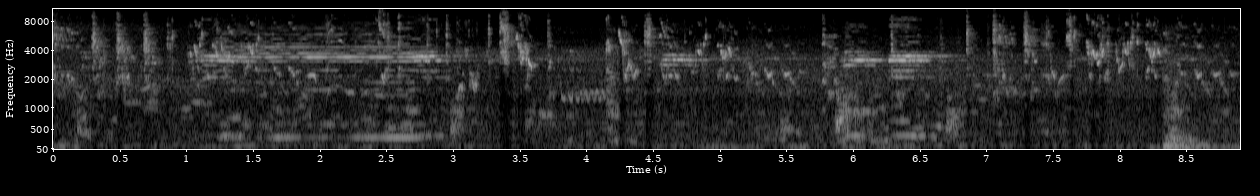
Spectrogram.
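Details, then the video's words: Pet budgies active and singing: a busy mix of warbled chatter, sharp chirps and scratchy buzzing notes from several birds, with clicking and rustling noises throughout. "Active birds l Birds singing"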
